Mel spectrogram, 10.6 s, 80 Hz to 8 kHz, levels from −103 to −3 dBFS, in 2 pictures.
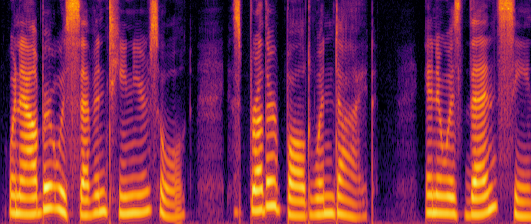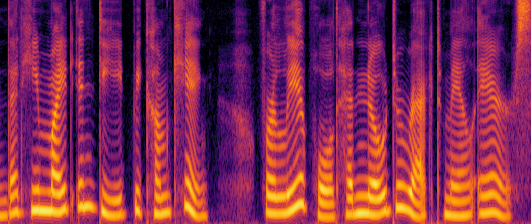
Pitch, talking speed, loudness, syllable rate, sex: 225 Hz, 160 wpm, -18 LUFS, 4.2 syllables/s, female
